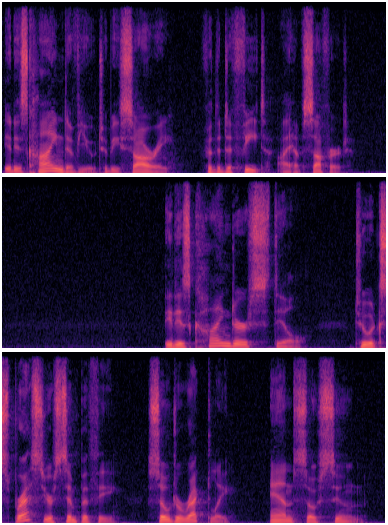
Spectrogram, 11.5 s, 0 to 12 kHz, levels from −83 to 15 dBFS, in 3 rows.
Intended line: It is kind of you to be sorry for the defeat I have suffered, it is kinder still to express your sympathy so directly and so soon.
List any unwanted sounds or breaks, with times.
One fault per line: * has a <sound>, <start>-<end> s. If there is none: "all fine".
all fine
